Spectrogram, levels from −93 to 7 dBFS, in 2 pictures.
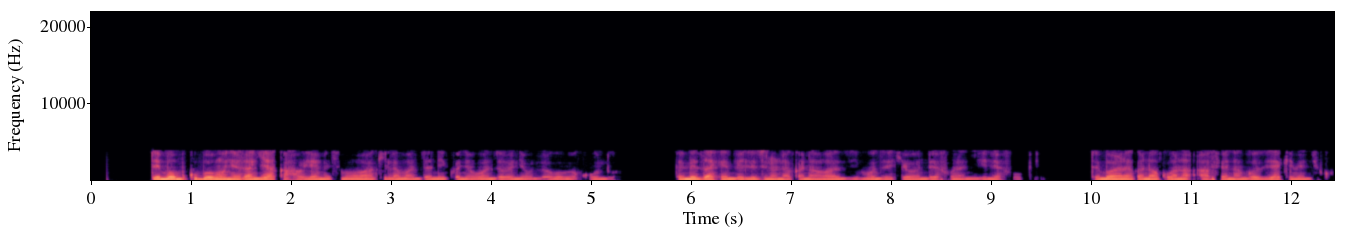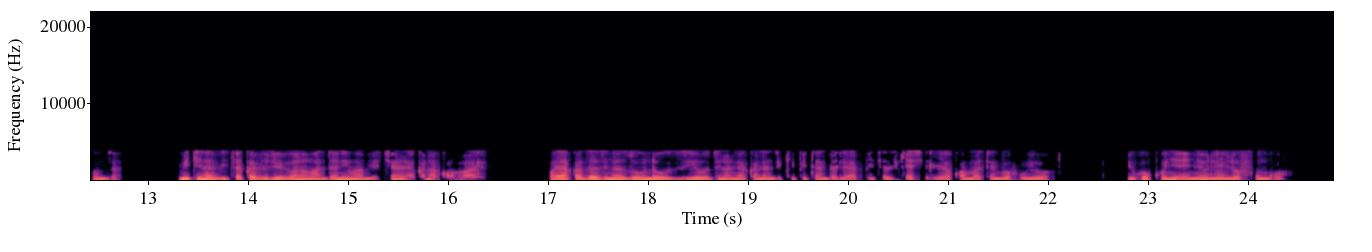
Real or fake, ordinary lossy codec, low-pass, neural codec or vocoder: real; AAC, 16 kbps; 7.2 kHz; none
